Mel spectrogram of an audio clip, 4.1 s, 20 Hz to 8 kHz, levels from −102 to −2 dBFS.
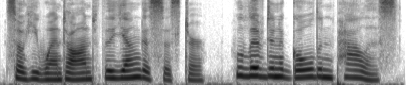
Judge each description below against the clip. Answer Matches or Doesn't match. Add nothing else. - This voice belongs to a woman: Matches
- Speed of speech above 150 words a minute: Matches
